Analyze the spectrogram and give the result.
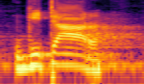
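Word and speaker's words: guitar: यदि किसी वर्ड में BU या GU साथ में हो तो U का उच्चारण साइलेंट होता है, जैसे build, building, guess, guest, guide, गिल्टी, guys, गिटार।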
